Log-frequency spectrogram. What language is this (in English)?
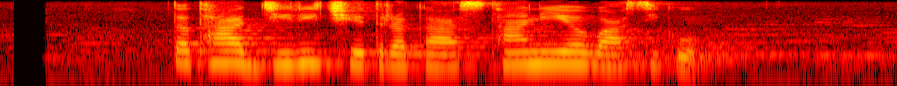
Nepali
